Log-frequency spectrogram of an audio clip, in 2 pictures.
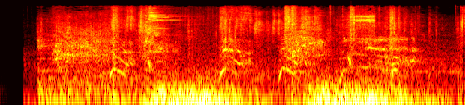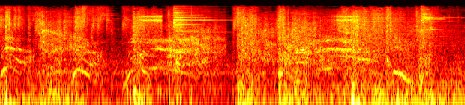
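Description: Blows strike enemies with heavy, wet impacts.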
